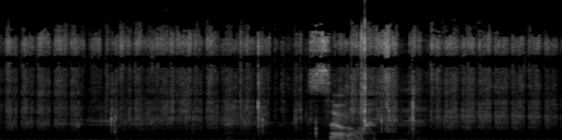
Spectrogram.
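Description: Paper rustles and crinkles as hands smooth and fold it.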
